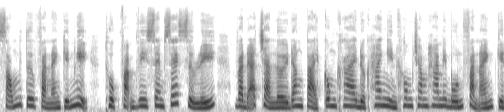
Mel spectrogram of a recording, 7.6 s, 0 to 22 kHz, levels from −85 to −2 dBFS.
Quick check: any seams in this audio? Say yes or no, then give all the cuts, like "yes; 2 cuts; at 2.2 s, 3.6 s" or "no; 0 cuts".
no; 0 cuts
